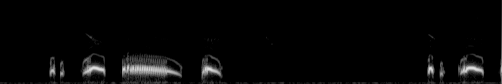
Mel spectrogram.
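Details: Spotted dove lure call for drawing wild doves in quickly in any forest: two short clipped notes, a rising coo, a long burred falling coo and a final coo. The phrase repeats after a pause, against silence.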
